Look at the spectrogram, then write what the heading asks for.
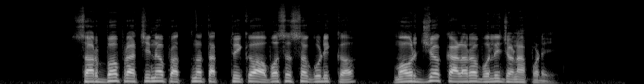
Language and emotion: Odia, neutral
